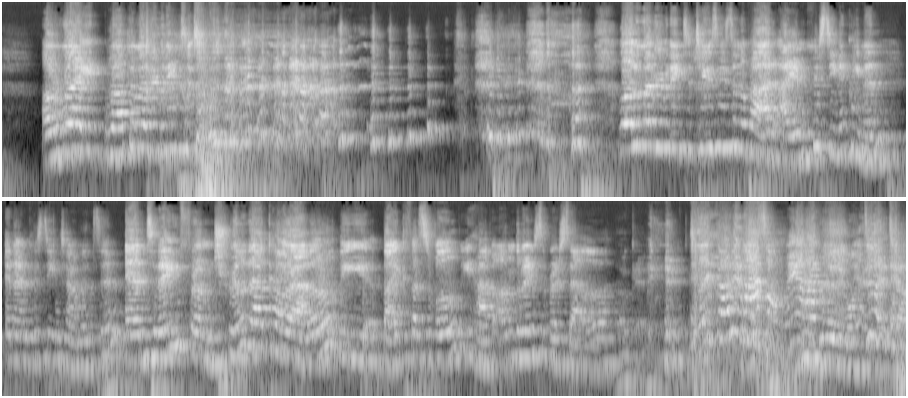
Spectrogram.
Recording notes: live from The Chief Bicycle and Comedy Festival in Trinidad, CO!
